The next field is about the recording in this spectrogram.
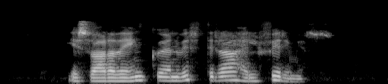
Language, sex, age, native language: Icelandic, female, 30-39, Icelandic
